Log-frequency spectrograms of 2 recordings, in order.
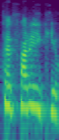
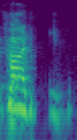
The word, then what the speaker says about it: Te Whāriki: The emphasis is on the A. Te is on the whāriki. Yeah. Tefariki.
